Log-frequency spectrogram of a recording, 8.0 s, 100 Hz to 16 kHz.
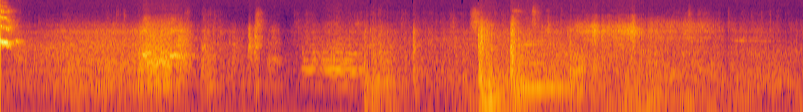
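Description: Radio-drama sound effect of a motor car (a taxi) arriving: engine noise with a horn honk about three seconds in, on an old 1950s mono recording with hiss.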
